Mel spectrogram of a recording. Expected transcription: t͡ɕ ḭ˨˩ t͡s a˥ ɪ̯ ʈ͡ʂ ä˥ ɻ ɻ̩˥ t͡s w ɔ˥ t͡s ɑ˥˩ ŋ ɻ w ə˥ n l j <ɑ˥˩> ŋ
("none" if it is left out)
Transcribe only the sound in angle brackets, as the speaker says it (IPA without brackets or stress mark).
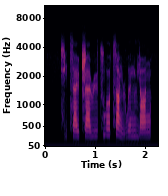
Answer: ɑ˥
